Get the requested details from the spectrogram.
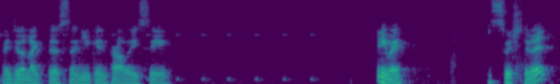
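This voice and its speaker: A man's voice: fairly low pitch, moderate pace, breathy edge. A man doing casual live game commentary as a streamer, rambling and hesitant in an offhand way. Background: plucked guitar game music.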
